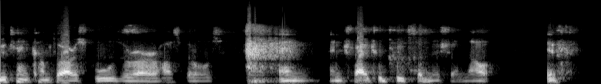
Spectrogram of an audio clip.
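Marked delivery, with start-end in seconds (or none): none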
